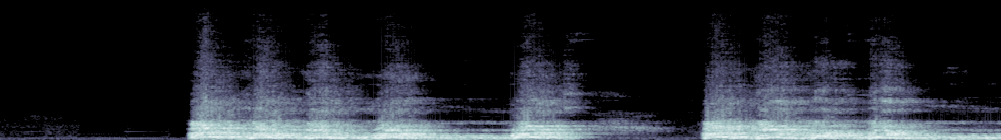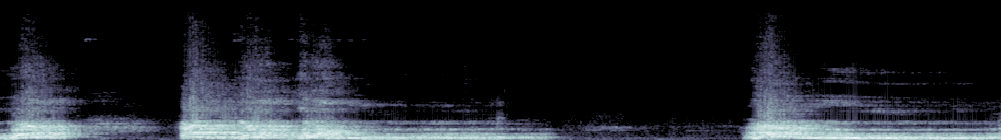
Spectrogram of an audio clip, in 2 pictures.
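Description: German Shepherd barking in four volleys of quick, loud barks, each volley about two seconds long, with short pauses between them.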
